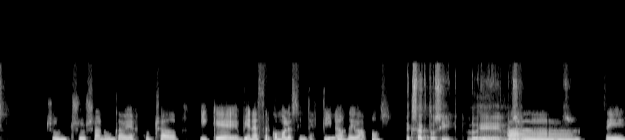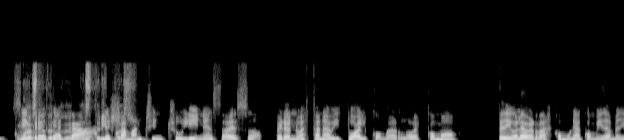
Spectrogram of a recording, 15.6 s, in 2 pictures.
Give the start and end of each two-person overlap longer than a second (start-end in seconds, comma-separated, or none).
8.0-9.4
